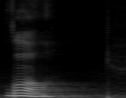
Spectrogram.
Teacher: Karena roknya kita lihat barisnya di atas, fathah. Maka bacanya ditebalkan, pangkal lidah diangkat. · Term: tafkhim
